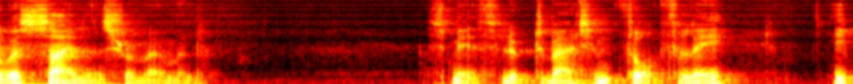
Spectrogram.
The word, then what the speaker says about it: Psmith: "Smith." The P is silent.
